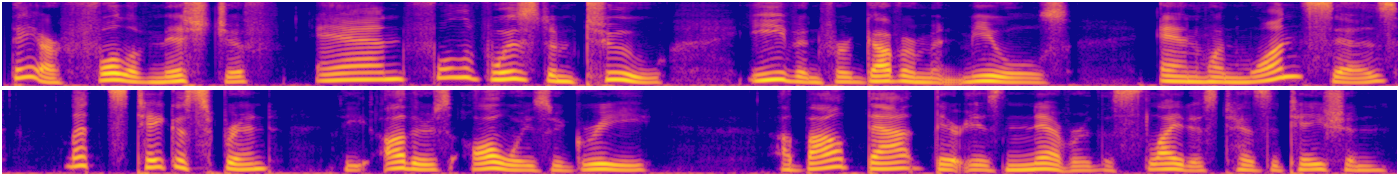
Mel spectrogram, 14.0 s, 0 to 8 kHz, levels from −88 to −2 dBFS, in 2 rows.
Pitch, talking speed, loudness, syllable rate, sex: 190 Hz, 140 wpm, -17 LUFS, 4.4 syllables/s, female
